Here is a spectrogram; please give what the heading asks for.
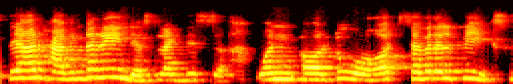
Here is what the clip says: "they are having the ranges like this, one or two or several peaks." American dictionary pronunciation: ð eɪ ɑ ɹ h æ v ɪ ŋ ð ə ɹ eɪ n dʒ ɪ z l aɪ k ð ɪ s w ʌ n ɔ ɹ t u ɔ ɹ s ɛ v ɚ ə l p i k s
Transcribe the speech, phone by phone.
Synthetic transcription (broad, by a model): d eɪ ɑ ɹ h æ v ɪ ŋ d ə ɹ eɪ n dʒ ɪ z l aɪ k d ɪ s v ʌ n ɔ ɹ t u ɔ ɹ s ɛ v ɚ ə l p i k s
